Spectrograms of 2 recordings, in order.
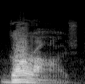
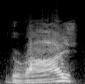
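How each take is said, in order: First: The stress is on the first syllable. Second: The stress is on the second syllable. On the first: This is the anglicized form. "anglicized with a stress on the first part of the word" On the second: This is the original French form. "we have borrowed a lot of words from French"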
